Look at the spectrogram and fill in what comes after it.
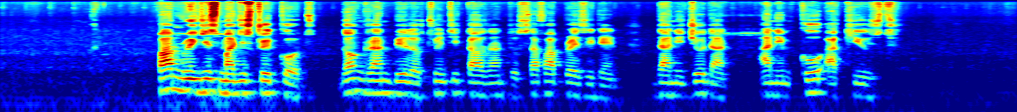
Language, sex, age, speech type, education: Nigerian Pidgin, male, 15-29, spontaneous, tertiary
